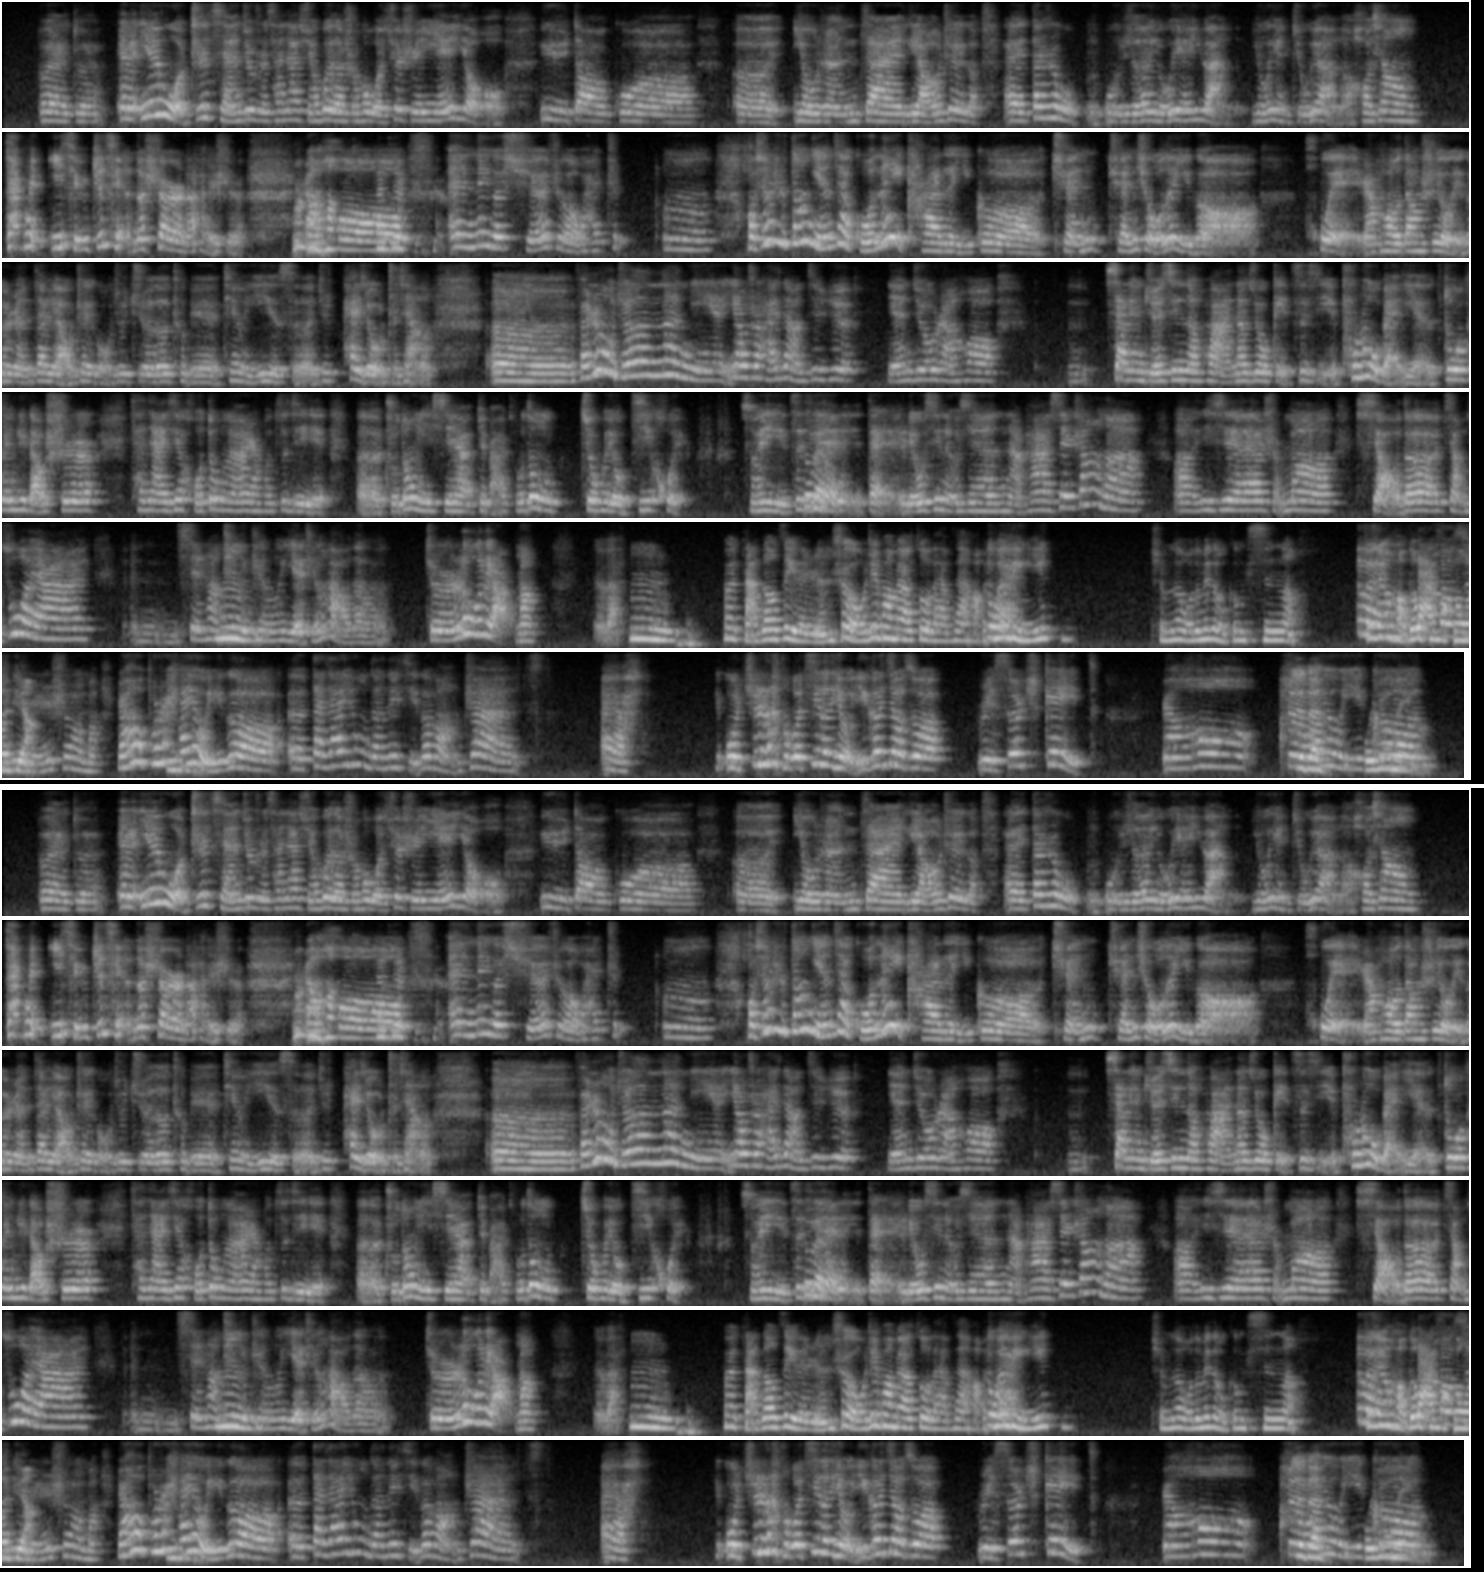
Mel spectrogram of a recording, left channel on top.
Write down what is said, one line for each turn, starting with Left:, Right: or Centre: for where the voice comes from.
Right: 对对，呃，因为我之前就是参加学会的时候，我确实也有遇到过，呃，有人在聊这个，哎，但是我我觉得有点远，有点久远了，好像在 <laughs> 疫情之前的事儿呢，还是，
Left: <laughs>
Right: 然后，
Left: 那确实是，
Right: 哎，那个学者我还真，嗯，好像是当年在国内开的一个全全球的一个。会，然后当时有一个人在聊这个，我就觉得特别挺有意思的，就太久之前了。嗯，反正我觉得，那你要是还想继续研究，然后嗯下定决心的话，那就给自己铺路呗，也多跟你导师参加一些活动啊，然后自己呃主动一些，对吧？主动就会有机会。所以自己也得留心留心，
Left: 对，我，
Right: 哪怕线上呢，啊、一些什么小的讲座呀，嗯，线上听一听也挺好的，
Left: 嗯
Right: 就是露个脸儿嘛，对吧？
Left: 嗯，为了打造自己的人设，我这方面儿做的还不太好，
Right: 对，
Left: 什么领英什么的，我都没怎么更新呢。
Right: 对你打造自己人设嘛。
Left: 最近有好多朋友跟我讲，
Right: 然后不是还有一个呃，
Left: 嗯，
Right: 大家用的那几个网站，哎呀，我知道，我记得有一个叫做 ResearchGate。然后还有一个，
Left: 对对对，我用那个，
